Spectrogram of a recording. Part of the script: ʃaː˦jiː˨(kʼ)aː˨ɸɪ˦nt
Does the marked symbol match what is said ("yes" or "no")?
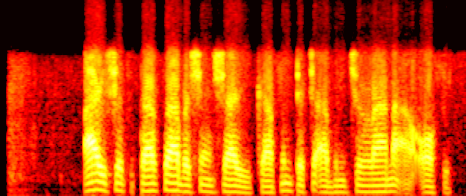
no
